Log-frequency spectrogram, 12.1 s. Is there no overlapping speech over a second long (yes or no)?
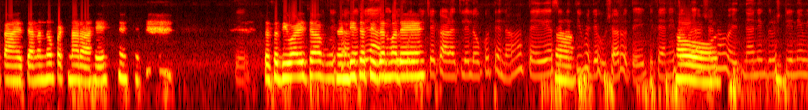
no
